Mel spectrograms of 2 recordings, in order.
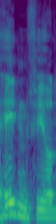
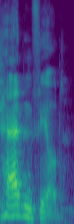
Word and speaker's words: Haddonfield: as we said I said let's go to Hayden field and apparently uh as you guys have both correctly pronounced it this way it is haddenfield I've been saying it wrong for I don't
